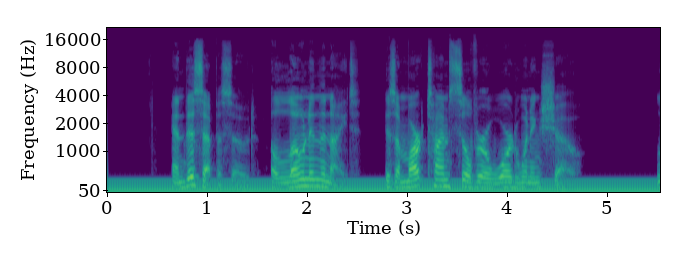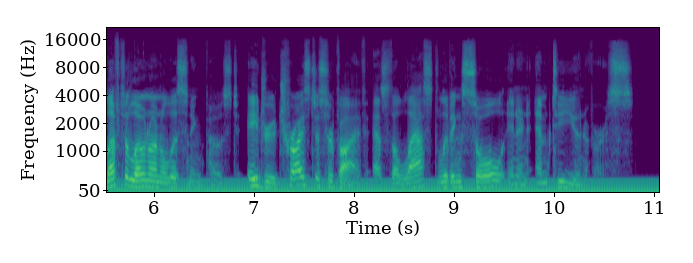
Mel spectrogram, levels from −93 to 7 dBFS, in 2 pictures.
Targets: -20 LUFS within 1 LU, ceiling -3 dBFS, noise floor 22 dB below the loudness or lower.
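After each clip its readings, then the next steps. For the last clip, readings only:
hum 60 Hz; highest harmonic 300 Hz; hum level -30 dBFS; loudness -28.0 LUFS; peak level -9.0 dBFS; loudness target -20.0 LUFS
-> hum notches 60/120/180/240/300 Hz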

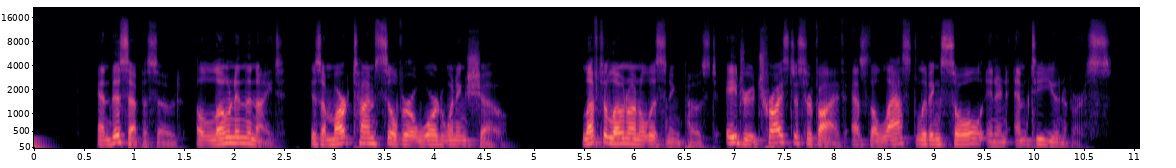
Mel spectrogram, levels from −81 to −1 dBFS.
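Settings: hum not found; loudness -28.0 LUFS; peak level -9.5 dBFS; loudness target -20.0 LUFS
-> trim +8 dB; peak limiter -3 dBFS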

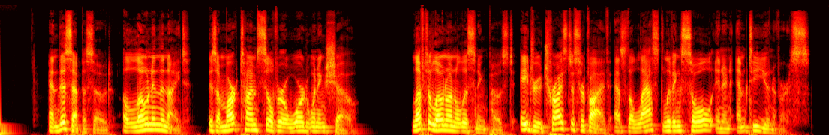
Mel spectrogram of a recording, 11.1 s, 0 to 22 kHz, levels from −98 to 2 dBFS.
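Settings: loudness -20.0 LUFS; peak level -3.0 dBFS; noise floor -83 dBFS

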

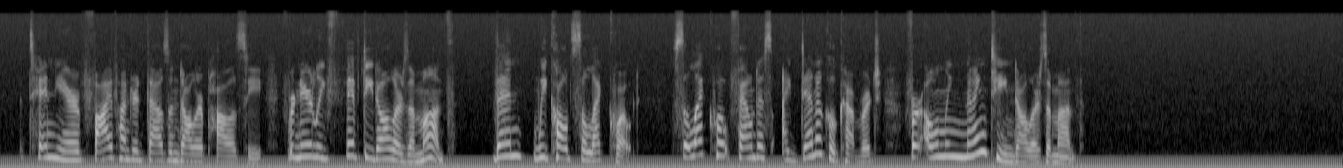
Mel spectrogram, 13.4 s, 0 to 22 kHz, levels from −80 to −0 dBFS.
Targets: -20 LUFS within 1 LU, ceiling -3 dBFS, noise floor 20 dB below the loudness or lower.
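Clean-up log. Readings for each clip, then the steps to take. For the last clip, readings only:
hum 50 Hz; highest harmonic 250 Hz; hum level -36 dBFS; noise floor -38 dBFS; noise floor target -48 dBFS; loudness -28.0 LUFS; peak level -9.0 dBFS; loudness target -20.0 LUFS
-> de-hum 50 Hz, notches 5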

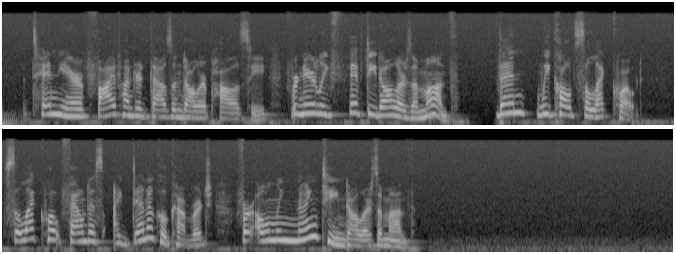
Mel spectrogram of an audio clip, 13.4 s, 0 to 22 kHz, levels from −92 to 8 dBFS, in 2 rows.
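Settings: hum not found; noise floor -47 dBFS; noise floor target -48 dBFS
-> noise print and reduce 6 dB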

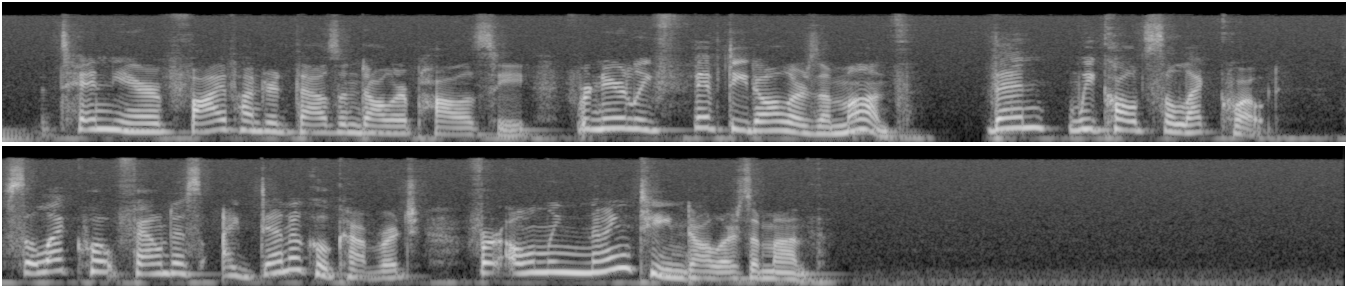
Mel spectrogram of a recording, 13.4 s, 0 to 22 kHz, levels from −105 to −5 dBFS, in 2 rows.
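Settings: noise floor -53 dBFS; loudness -28.0 LUFS; peak level -8.5 dBFS; loudness target -20.0 LUFS
-> trim +8 dB; peak limiter -3 dBFS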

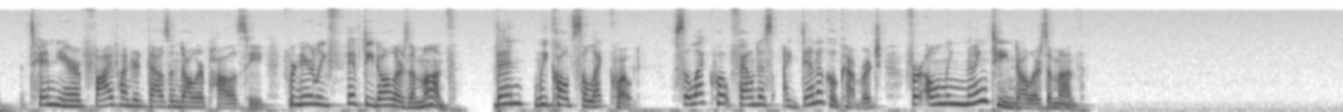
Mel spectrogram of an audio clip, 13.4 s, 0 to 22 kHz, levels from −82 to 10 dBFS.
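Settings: loudness -20.0 LUFS; peak level -3.0 dBFS; noise floor -45 dBFS

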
